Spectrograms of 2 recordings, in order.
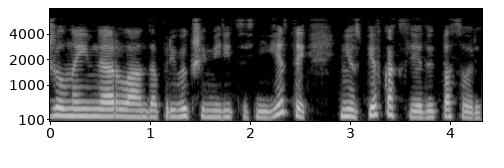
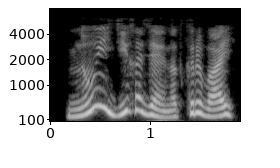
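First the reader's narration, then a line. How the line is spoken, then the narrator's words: Giggling. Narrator (Russian): хихикнул Жак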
